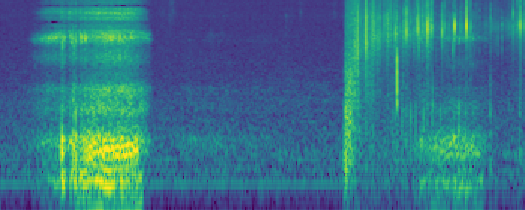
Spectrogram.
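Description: Two rough, rattling snoring breaths separated by a quiet pause, the second noisier and fluttering.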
